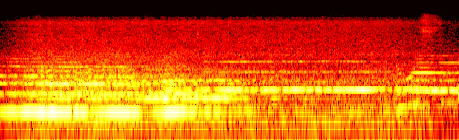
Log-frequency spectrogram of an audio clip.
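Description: Long, eerie trumpet-like wails from freight trains shunting as they slow and change direction, several sustained tones overlapping and sliding in pitch over a steady rumbling background, without any talking.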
